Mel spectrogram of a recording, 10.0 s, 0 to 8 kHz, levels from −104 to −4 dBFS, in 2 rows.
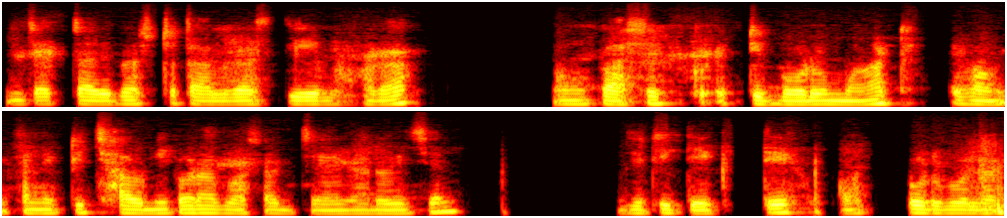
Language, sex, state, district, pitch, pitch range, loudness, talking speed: Bengali, male, West Bengal, Jhargram, 100 Hz, 95-105 Hz, -28 LUFS, 135 wpm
